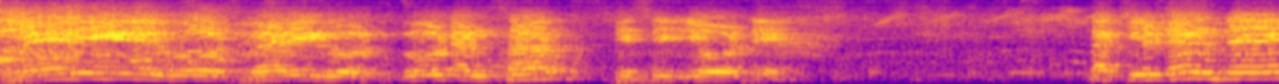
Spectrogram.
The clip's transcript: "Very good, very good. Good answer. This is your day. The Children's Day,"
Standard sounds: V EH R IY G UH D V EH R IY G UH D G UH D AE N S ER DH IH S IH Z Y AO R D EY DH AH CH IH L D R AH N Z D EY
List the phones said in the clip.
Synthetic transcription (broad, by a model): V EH R IY G UH D V EH R IY G UH D G UH D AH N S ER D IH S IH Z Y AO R D EY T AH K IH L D AH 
